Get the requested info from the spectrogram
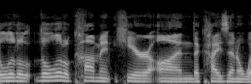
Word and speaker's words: Kaizena: And the first one I wanted to touch on is this thing called Kaizena. It's spelled K-A-I-Z-E-N-A.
